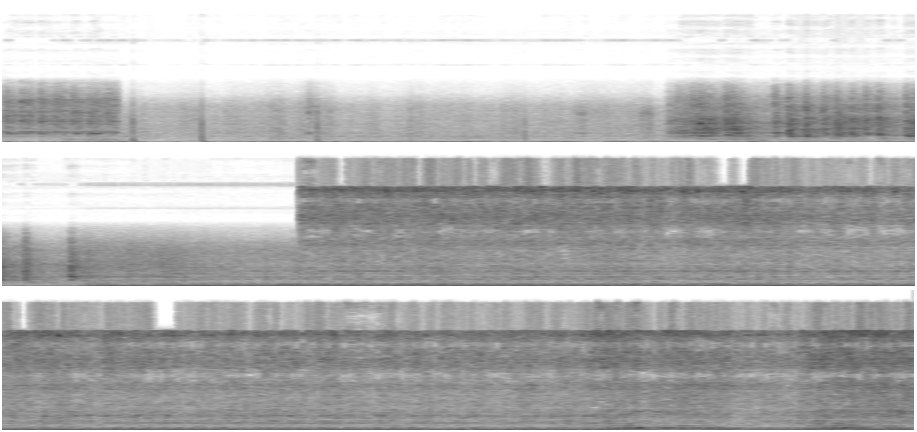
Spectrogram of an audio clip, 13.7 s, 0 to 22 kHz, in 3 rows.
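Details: Chinese-language engine teardown (QJ 600 context): the engine catches after a few seconds of cranking, then holds a steady, even rev with no knocks or rattles over the exhaust note. Normal revving, no abnormal noise.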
